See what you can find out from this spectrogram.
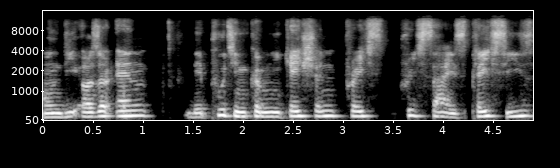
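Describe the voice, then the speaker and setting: A man with a French accent at a fairly slow pace. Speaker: professor, historian. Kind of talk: academic presentation.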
